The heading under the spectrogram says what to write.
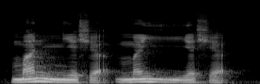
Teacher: adanya bunyi atau suara ee dari daripada ee rongga hidung keluar daripada rongga hidung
